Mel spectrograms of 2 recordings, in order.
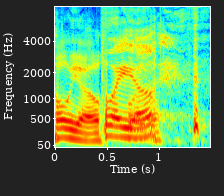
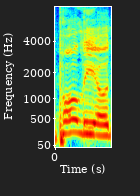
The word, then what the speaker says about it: pollo: See, you're saying it wrong. Pollo. Yeah, I was like, pollo. Okay. You were saying polio chicken.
